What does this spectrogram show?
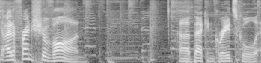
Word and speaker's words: Siobhan: that's interesting cuz like isn't BH the one that's pronounced like a V usually I had a friend Siobhan uh back in grade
